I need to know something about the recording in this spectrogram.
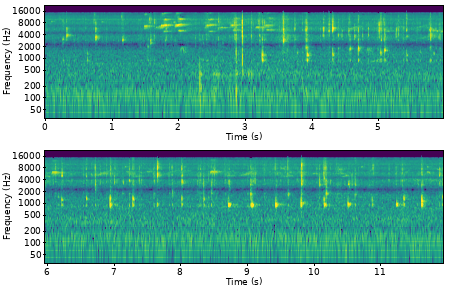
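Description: A plastic strainer taps and clinks against a glass.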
